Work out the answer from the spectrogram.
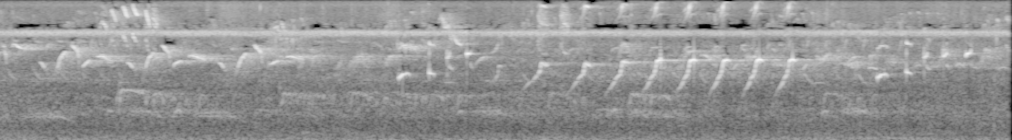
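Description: Small birds chirping, with short rising chirps; about five seconds in a run of them comes at about three a second, the loudest part. A steady high-pitched whine runs beneath.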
